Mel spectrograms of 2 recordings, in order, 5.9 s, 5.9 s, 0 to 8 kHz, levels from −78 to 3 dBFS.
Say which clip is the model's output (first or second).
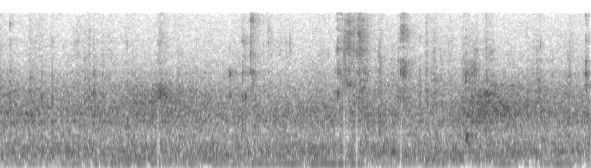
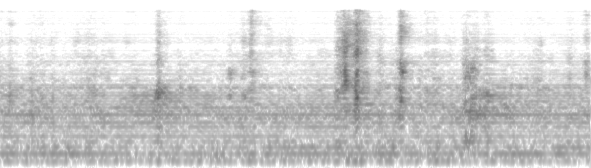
second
